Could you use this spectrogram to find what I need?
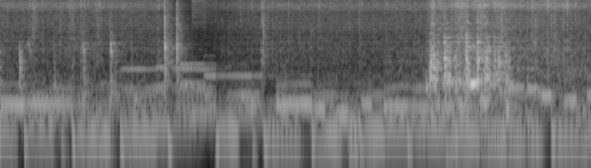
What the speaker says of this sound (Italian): Intanto che la soia sfrigola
